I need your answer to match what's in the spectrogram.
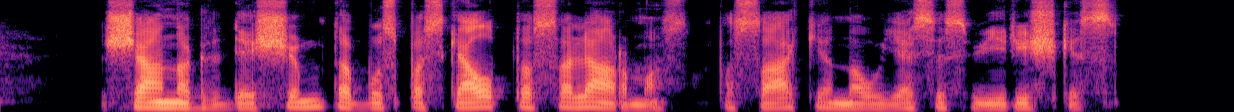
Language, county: Lithuanian, Vilnius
